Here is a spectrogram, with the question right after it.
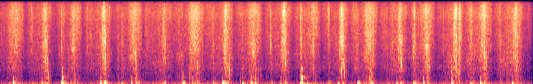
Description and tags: Walking on carpet
Technically, walking in PLACE on a carpet, but they don't need to know that. (Who's they? I have no idea. I just needed words to type into this box.)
